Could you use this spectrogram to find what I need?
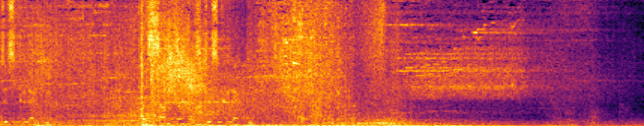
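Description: Game spell effects crash and burst loudly.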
